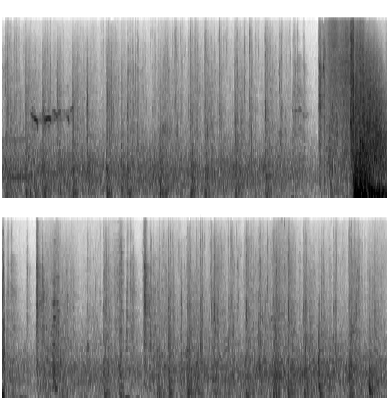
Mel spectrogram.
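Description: Footsteps crunch quickly over dry ground.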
